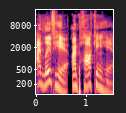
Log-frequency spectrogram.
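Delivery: put-on woman's tone of voice. Retelling a parking dispute with a woman, imitating her tone. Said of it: "This this tone of voice too".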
